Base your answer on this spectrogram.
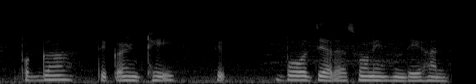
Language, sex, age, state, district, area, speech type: Punjabi, female, 18-30, Punjab, Fazilka, rural, spontaneous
